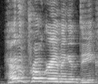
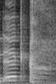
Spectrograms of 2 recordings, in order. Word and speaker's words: DiC: Disney Dick? No, I don't think Walt's Frozen Head would go for that one. D. It's D. It's pronounced D.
